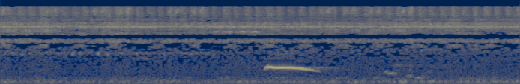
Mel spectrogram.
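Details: Crickets chirping at night in a village, a dense high-pitched pulsing chorus held steady throughout, with one short descending whistled note from another animal near the middle.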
